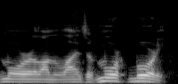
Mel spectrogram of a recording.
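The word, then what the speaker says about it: Mörk Borg: So we'll call it Morkborg because a lot of people know, but Moriborty, if I'm pronouncing that right, I may still be butchering it. The G is supposed to be more of a Y.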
